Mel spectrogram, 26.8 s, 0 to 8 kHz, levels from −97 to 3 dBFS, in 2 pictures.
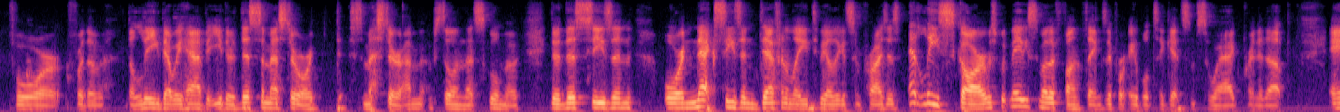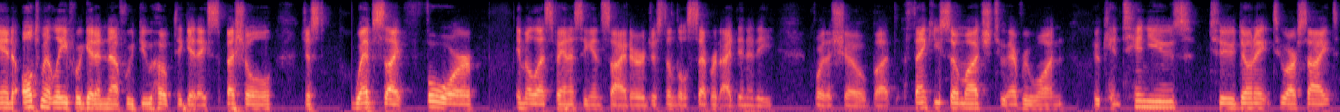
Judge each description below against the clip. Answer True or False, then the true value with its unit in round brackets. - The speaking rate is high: True (210 wpm)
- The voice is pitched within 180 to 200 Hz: False (120 Hz)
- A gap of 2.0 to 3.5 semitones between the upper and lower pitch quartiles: True (3.0 semitones)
